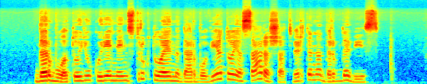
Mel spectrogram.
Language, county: Lithuanian, Marijampolė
